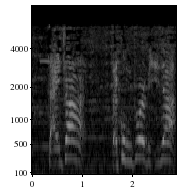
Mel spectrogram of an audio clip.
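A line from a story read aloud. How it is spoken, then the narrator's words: Sudden shout. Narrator (Chinese): 突然，狐狸喊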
